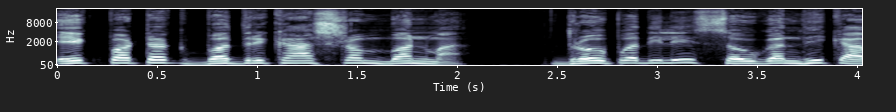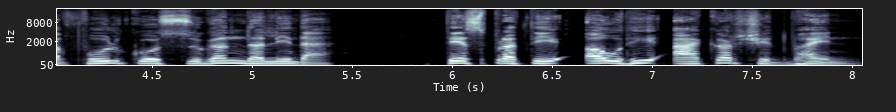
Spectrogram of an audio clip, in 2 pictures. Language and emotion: Nepali, neutral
